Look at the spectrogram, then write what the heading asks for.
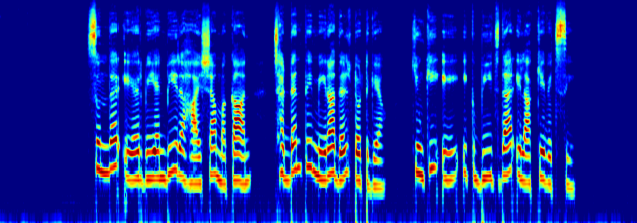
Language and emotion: Punjabi, sad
